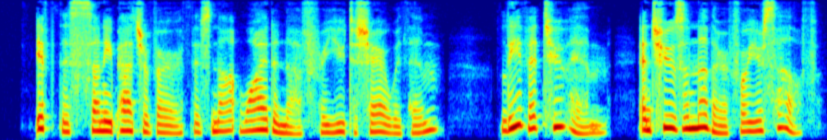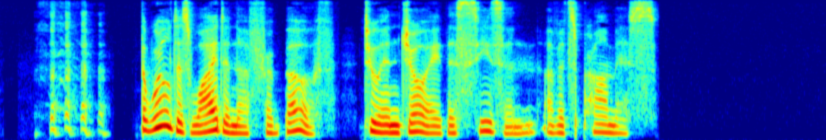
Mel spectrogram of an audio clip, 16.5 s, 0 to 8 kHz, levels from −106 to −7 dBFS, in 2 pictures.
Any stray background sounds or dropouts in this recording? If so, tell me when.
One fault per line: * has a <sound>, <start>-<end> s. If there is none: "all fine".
* has a laugh, 8.6-9.4 s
